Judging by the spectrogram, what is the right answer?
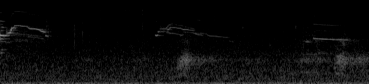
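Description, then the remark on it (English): Gulls call faintly as they come down, a few thin, wavering cries spaced out over a quiet outdoor hush with low wind rumble. “Gulls finally are coming down.”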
